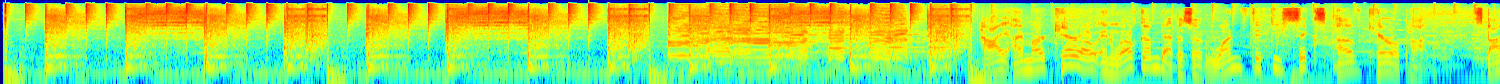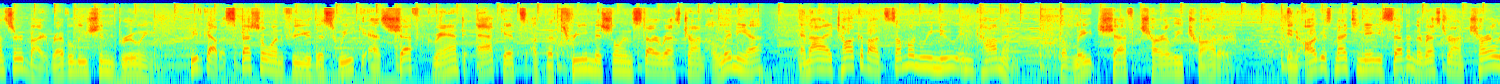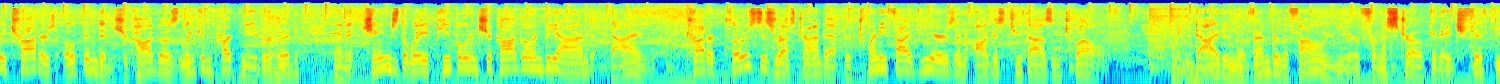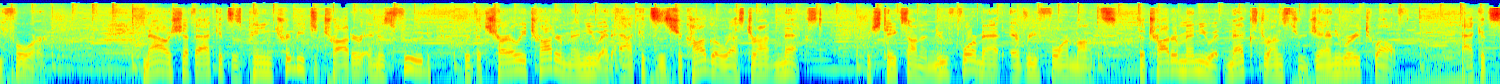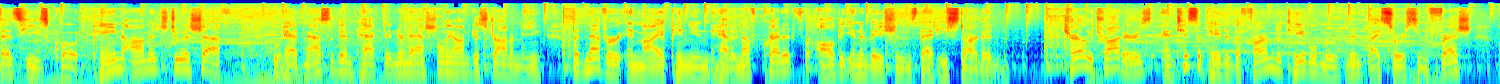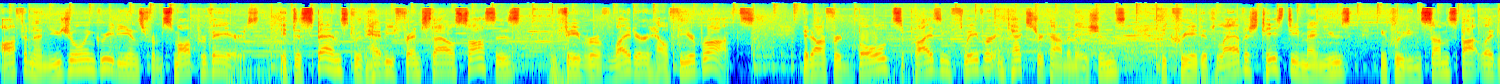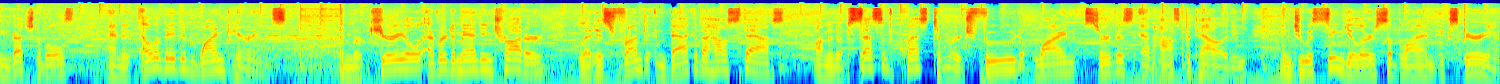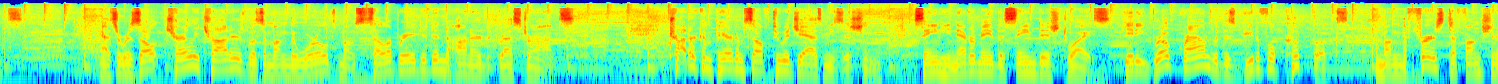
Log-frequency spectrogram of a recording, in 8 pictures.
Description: There may be nothing more inspiring and entertaining than relaxed, candid conversations among creative people.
